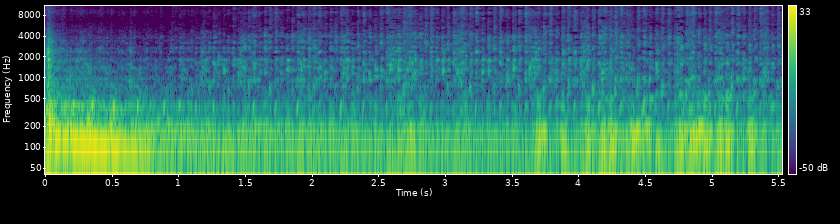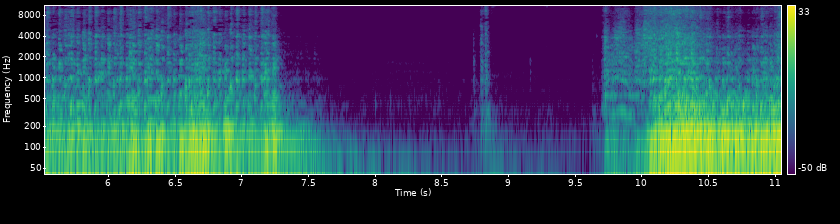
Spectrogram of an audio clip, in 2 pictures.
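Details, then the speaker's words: 1978 Chevy Nova V8, possibly a 305 two-barrel, abandoned for 25 years, open pipes: low, loud, lumpy idle before shutoff, with a slight shake. Runs on all cylinders; distributor wires rat-chewed, tune-up parts needed; owner rules out carburetor and distributor, cause unconfirmed. "I don't know, it's still got a little bit of a shake, but it seems to be running on all the cylinders."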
